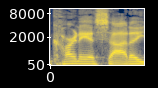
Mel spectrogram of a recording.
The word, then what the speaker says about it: carne asada: If any time you're saying carne asada, you roll your R. Yeah. Carne asada, you're like, oh, you're like a white dude with flannel and a beard. – You're supposed to roll the R at the beginning if it's more.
